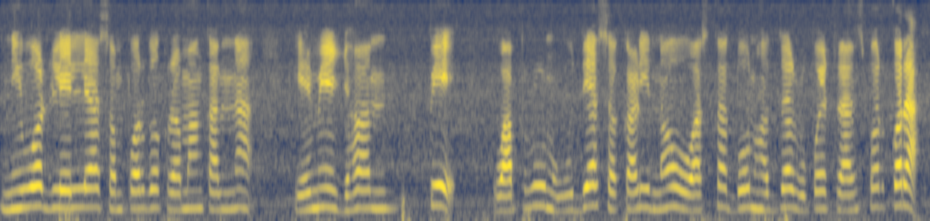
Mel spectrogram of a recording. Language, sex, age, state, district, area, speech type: Marathi, female, 45-60, Maharashtra, Amravati, rural, read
